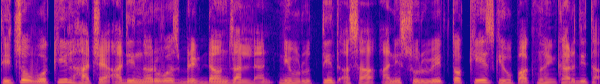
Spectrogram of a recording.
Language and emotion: Goan Konkani, neutral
